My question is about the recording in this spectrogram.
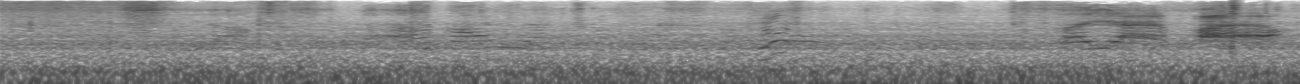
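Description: Steady low rumble of a car's cabin as the car moves slowly, with faint high voices a few times, most clearly near the end.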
